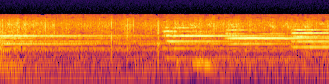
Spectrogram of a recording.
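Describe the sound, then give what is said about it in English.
Chimes ring steadily, their sustained metallic tones layering into a shimmering wash with a few soft ticking strikes, moderately loud with no voices. “Why don't we both just sit here and listen to the chimes for a while?”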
